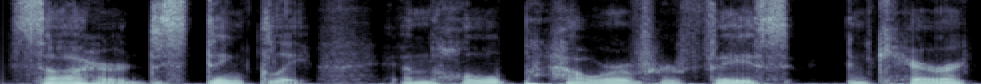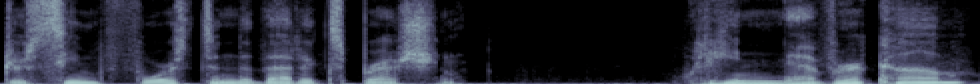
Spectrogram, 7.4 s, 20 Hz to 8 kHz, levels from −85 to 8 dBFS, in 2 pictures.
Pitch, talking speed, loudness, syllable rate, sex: 125 Hz, 170 wpm, -20 LUFS, 5.8 syllables/s, male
